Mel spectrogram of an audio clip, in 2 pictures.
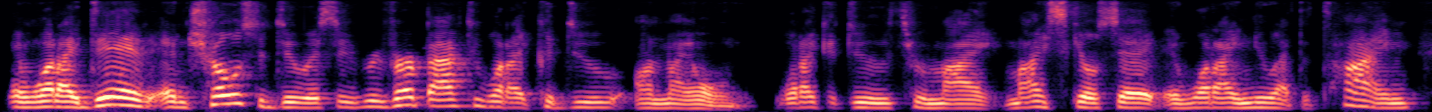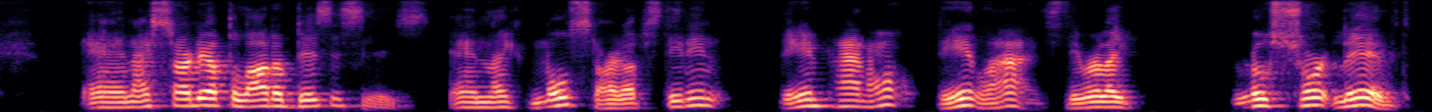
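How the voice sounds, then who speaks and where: Speaking at a medium pitch and normal speed, the forty-something real estate investor from Hawaii earnestly and thoughtfully recounts his story for an interview. He's on a video call from his bookshelf-lined home office.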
